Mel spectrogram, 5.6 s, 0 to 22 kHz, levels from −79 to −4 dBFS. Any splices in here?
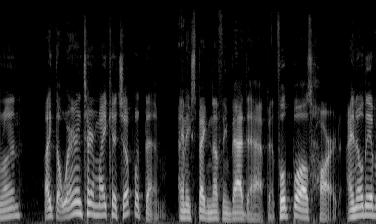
yes; 2 cuts; at 2.7 s, 4.1 s

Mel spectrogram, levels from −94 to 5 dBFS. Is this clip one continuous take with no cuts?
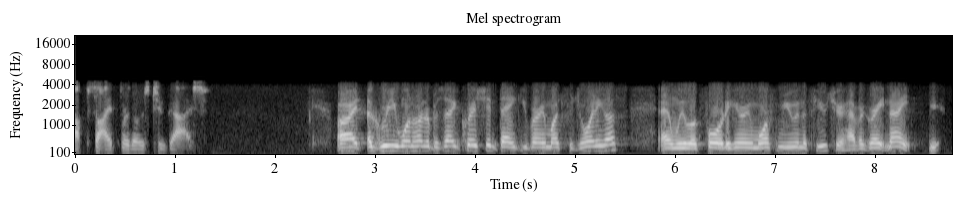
yes; 0 cuts

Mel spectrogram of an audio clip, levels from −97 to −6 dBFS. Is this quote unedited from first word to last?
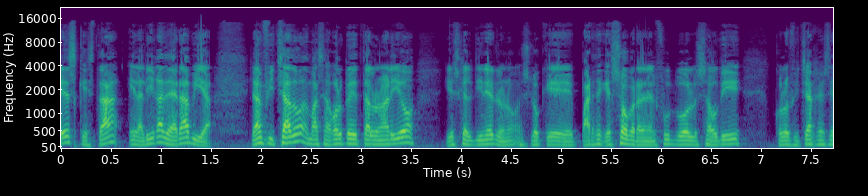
yes; 0 cuts

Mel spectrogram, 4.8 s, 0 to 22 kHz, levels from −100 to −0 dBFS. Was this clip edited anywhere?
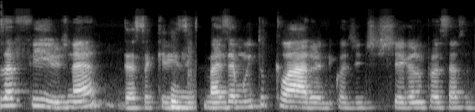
yes; 1 cut; at 2.0 s

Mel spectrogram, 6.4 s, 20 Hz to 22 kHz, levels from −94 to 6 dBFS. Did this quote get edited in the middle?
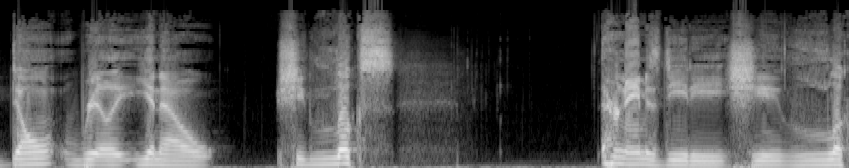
no; 0 cuts

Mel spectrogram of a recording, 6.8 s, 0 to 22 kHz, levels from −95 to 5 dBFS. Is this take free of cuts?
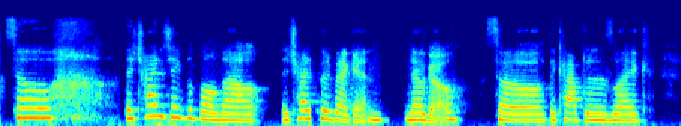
yes; 0 cuts

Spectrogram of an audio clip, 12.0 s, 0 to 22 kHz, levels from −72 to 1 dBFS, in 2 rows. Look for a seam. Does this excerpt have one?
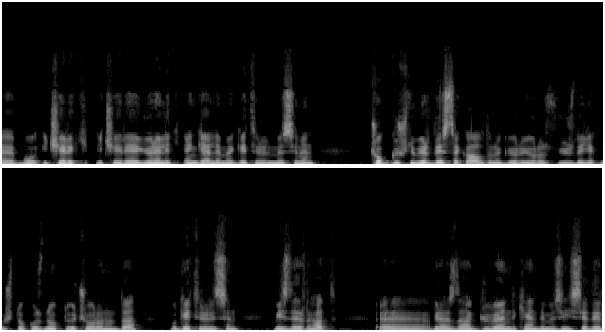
yes; 2 cuts; at 9.0 s, 10.3 s

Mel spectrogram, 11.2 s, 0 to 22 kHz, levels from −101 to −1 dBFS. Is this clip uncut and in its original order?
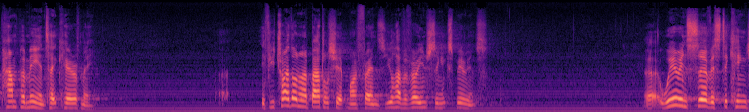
yes; 0 cuts

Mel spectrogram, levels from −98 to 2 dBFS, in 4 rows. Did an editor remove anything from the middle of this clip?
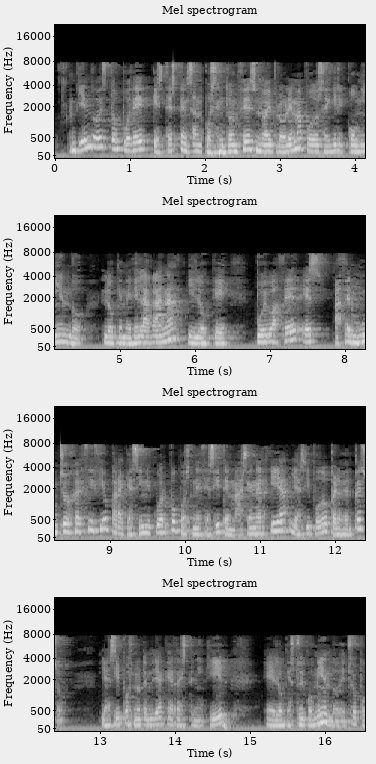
yes; 1 cut; at 1.9 s

